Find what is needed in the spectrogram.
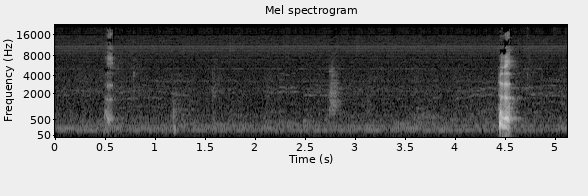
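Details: Hiccups from a person described as drunk: sharp, brief catch-like sounds in a quiet room, the last one loudest.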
